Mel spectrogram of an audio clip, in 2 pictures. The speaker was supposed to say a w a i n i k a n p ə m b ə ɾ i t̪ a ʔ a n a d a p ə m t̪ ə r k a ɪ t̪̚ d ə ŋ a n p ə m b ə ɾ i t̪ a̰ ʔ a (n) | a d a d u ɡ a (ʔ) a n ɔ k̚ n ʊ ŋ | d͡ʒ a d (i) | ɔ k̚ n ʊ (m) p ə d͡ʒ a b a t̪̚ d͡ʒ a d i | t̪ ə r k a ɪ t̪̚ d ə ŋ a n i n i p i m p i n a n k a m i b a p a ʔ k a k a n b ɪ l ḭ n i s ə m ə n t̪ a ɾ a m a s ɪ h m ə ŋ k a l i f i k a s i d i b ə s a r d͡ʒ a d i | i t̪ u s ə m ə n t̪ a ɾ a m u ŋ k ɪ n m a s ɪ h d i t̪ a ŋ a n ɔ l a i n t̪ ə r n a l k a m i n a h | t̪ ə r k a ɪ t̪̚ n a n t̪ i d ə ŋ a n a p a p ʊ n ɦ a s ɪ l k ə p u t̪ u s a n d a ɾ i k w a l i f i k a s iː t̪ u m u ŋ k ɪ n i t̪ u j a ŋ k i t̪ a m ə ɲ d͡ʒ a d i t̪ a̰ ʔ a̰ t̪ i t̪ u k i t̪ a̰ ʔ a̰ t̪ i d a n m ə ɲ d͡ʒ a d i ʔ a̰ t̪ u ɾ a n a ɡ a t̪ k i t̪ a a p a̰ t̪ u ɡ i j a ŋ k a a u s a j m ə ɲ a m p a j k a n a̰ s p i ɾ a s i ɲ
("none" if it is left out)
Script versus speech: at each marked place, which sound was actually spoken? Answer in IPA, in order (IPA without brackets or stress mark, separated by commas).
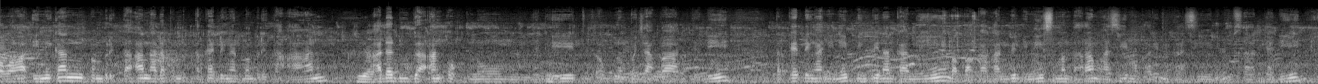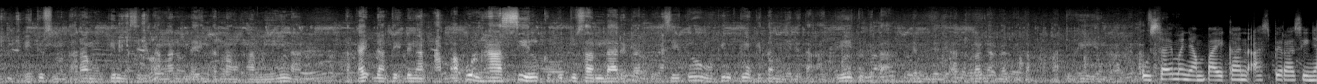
n, ʔ, i, ŋ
